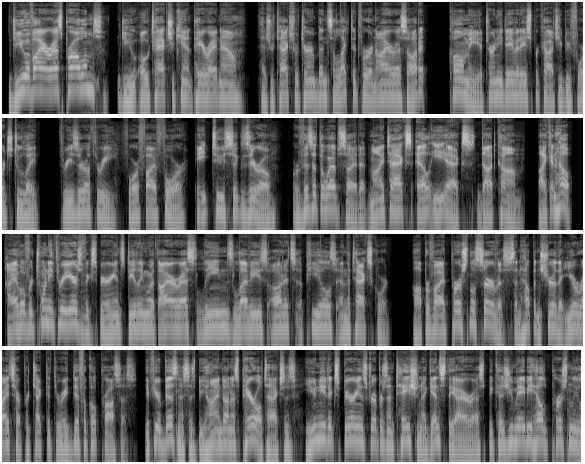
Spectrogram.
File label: Commercial; MYTAXLEX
